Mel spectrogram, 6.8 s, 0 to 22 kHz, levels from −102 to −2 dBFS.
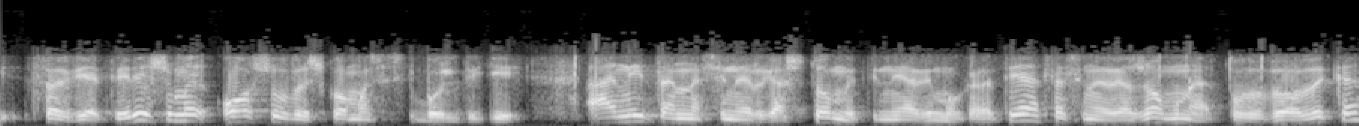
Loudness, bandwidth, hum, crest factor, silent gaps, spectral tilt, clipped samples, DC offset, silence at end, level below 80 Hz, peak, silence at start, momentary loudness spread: -15 LUFS; 6.4 kHz; none; 14 dB; none; -6 dB/octave; under 0.1%; under 0.1%; 0 s; -66 dBFS; -2 dBFS; 0 s; 4 LU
